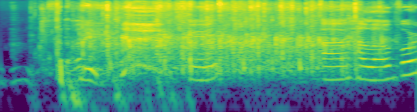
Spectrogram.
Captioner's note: audience applauding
